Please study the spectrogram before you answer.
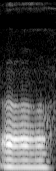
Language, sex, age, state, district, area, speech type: Kashmiri, male, 18-30, Jammu and Kashmir, Anantnag, rural, spontaneous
